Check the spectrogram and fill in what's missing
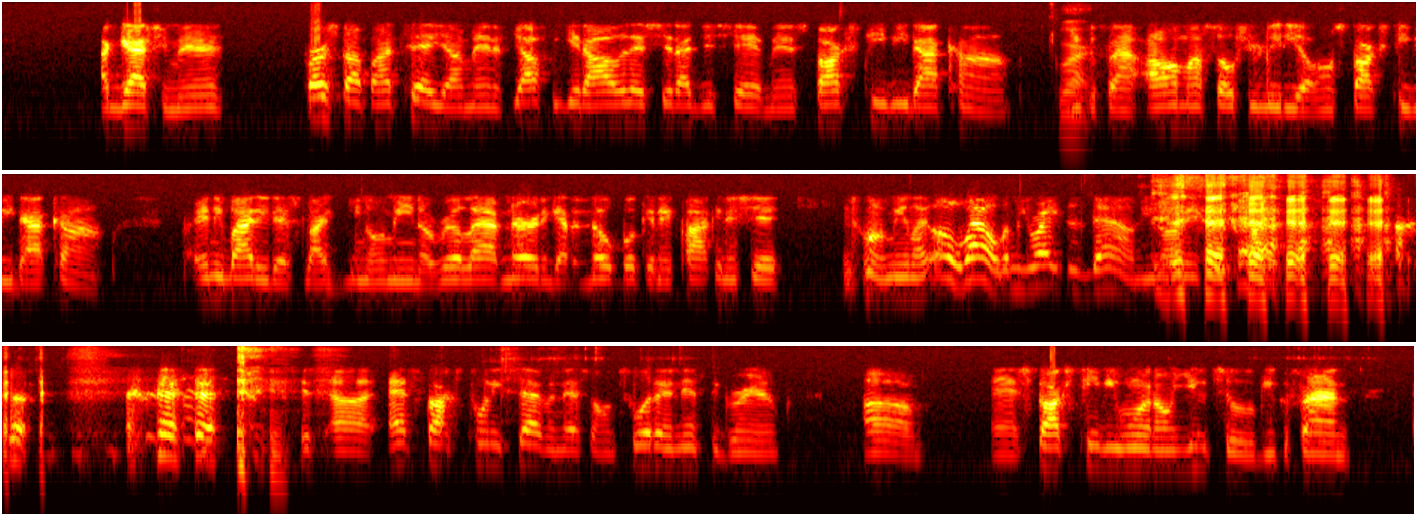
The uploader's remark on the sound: Called.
